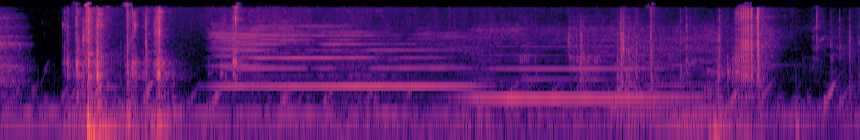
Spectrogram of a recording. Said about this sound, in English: Very well. I am opening the door.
